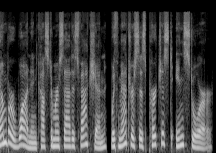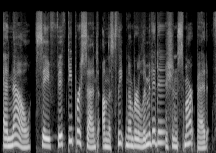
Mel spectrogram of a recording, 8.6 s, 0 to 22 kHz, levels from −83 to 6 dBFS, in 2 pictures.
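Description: At 4.03 s and again at 5.24 s, the stream likely skipped a handful of samples, well under a millisecond each, as dropped samples. The waveform jumps straight to a later value, so each spot gives a single sharp click with no sound lost.

At 6.57 to 6.63 s, short concealed packet loss: about 40 ms of the speech never arrived in time, and the decoder filled roughly 37 ms by extending the preceding sound before blending back. It comes across as a brief smear.

From 7.53 to 7.65 s, a burst of packet loss left about 100 ms missing. The receiver stretched the last sound across some 99 ms while fading it down, giving a held buzz or fading hiss before the speech picks up further along, with that stretch gone.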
